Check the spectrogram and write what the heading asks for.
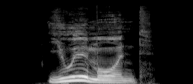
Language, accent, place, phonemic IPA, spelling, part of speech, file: German, Germany, Berlin, /ˈjuːlˌmoːnt/, Julmond, noun, De-Julmond.ogg
- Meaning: December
